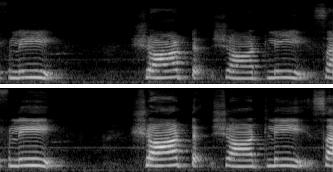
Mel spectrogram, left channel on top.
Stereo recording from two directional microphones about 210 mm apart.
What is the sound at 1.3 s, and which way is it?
A woman's voice, 45° right (ahead or behind).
